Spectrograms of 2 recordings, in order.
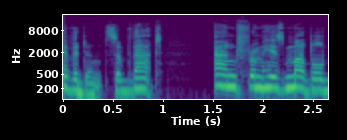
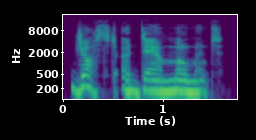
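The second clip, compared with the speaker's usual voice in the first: barked; 2 semitones lower, 4 dB louder than usual. Acted. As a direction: cut him off with rising rage. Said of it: "Cole barked".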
